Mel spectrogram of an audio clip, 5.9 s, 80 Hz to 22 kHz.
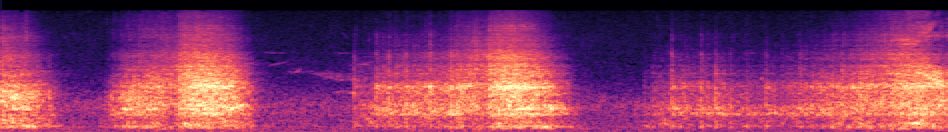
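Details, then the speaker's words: Honda Integra after months of sitting, fresh oil added: three short bursts of a labouring whirr with no firing, a slow, weak crank; the battery is blamed and is to be charged overnight. "It doesn't sound healthy. Yeah. So yeah, guys, that was day 1 of reviving Teggy. So far, everything is fine except the battery is fucked, and then we'll see if some more things are fucked."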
